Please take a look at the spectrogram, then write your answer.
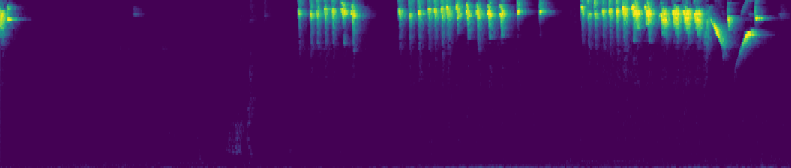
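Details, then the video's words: Small songbird called sibitinho, singing very high, thin, rapid trilled phrases in bursts separated by short pauses, ending with downward-sweeping notes; quiet background otherwise. "essa ave agrada d+"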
